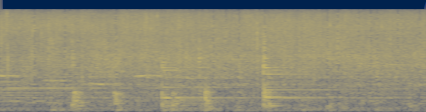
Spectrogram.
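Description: Onions, green chillies, mint and ginger-garlic paste sizzling in hot oil in a pot while a wooden spatula stirs them, with soft scrapes of the spatula through the sizzle. The paste is being fried until it loses its raw smell.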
